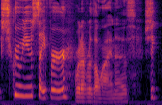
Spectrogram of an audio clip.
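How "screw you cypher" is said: much higher, louder whiny yell; whiny shriek. Retold or imitated. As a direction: shriek it at the traitor, annoyed and whiny. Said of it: "And she's like".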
